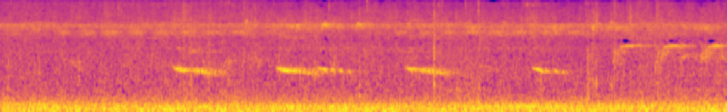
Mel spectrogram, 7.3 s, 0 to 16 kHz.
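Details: Ruddy kingfisher calling in Johor Bahru, Malaysia, June 2022, recorded on a Sony a9 camera: short descending whistled notes about once a second, with a higher repeated chirping bird near the end over steady background hiss.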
